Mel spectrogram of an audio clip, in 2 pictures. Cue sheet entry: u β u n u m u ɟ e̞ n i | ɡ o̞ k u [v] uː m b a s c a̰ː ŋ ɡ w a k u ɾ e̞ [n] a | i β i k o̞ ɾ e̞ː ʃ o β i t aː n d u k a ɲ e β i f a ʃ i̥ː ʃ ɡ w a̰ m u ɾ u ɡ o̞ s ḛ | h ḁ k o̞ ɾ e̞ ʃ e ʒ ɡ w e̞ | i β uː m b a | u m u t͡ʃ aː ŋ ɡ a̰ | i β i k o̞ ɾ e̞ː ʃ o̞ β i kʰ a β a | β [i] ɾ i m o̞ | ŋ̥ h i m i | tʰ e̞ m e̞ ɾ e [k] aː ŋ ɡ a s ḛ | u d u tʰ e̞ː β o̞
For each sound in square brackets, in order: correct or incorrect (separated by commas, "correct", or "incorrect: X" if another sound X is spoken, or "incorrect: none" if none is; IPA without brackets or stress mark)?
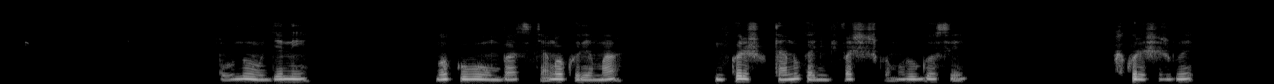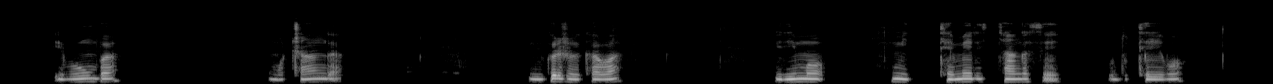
incorrect: β, incorrect: m, correct, incorrect: c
